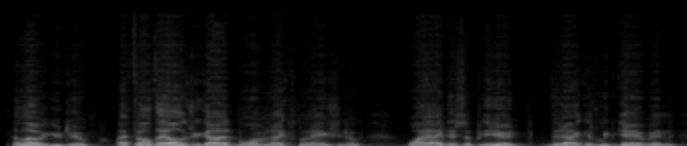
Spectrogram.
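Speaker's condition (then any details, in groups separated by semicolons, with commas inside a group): Cerebral palsy; voice tone sometimes odd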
